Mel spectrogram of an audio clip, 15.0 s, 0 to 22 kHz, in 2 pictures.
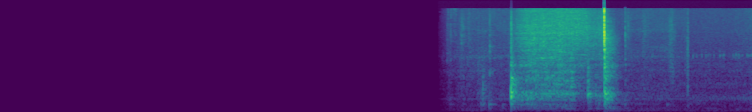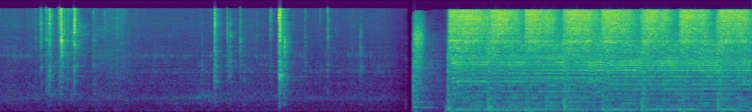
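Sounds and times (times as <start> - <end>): wooden lid sliding and scraping: 4.8 - 6.2.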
